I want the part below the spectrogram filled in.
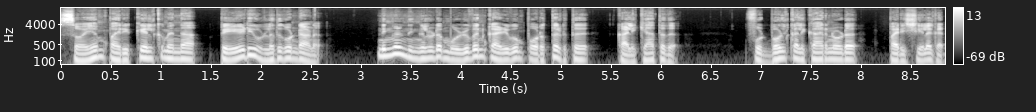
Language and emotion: Malayalam, fearful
